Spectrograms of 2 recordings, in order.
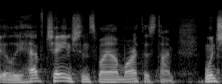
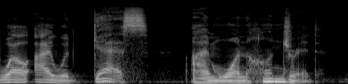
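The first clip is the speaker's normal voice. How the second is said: put-on snarling voice; 3 semitones lower than usual. Retelling how a woman answered a man's remark: retelling a snarl. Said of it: "she snarls in that way that she she can do".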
